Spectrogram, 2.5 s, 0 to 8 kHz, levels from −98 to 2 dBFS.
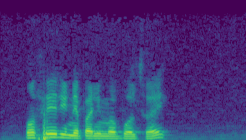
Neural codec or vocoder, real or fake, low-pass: none; real; 7.2 kHz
